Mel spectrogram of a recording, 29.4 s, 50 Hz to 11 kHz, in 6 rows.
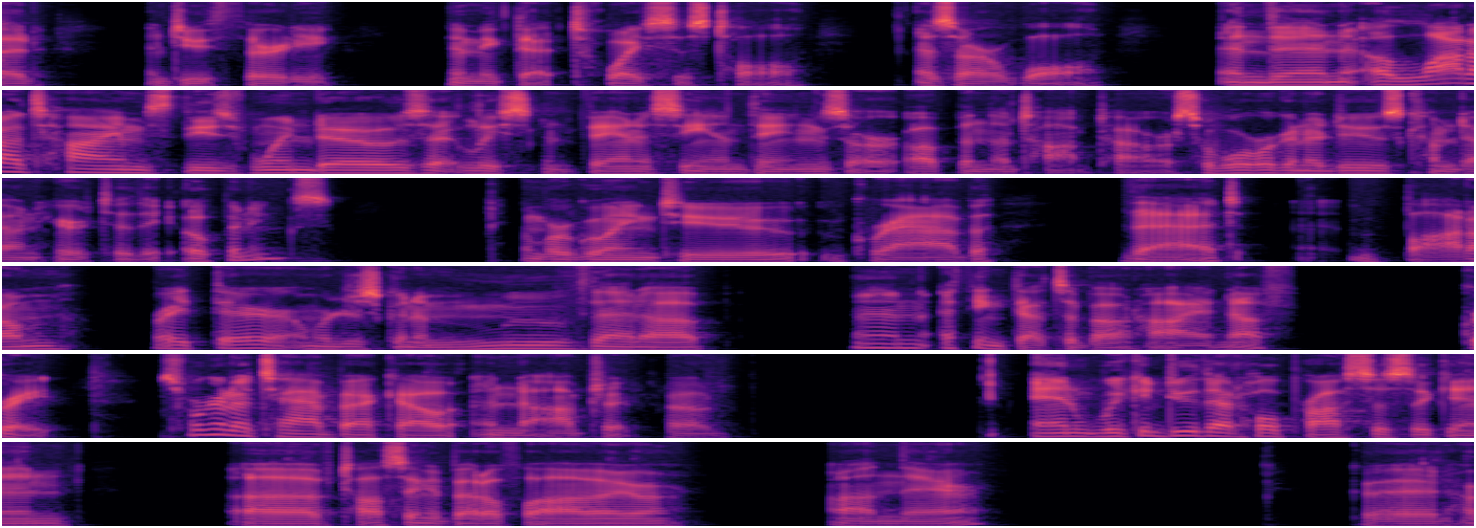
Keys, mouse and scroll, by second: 9.1-10.1 scroll down 3, 14.2-17.2 drag, 20.1 Tab, 21.0 click, 21.8 ctrl+s, 22.3-23.6 shift+middle drag, 23.6 click, 24.5-28.7 drag, 29.3 click.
